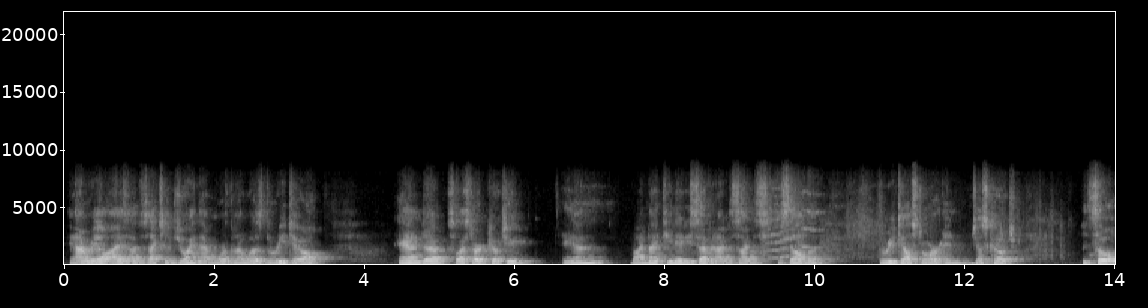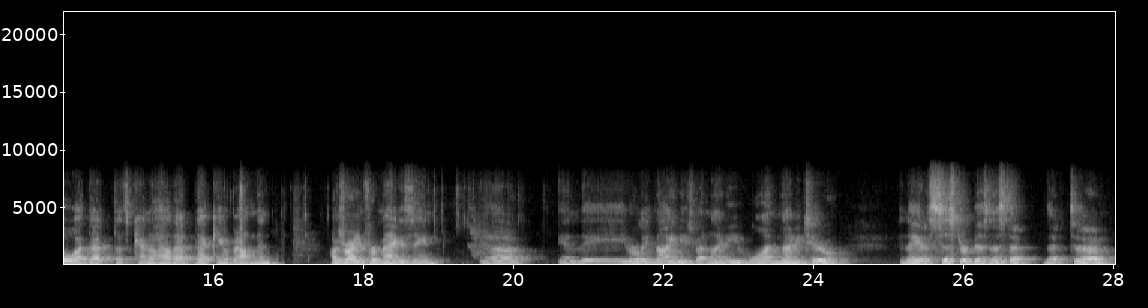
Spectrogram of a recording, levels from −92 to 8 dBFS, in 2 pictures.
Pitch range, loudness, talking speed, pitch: 145-165 Hz, -23 LUFS, 150 wpm, 155 Hz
